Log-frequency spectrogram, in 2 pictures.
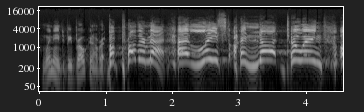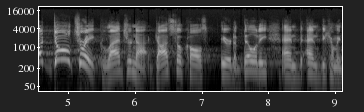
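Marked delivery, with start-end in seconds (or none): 1.0-5.4 high, slow, louder mock whine; a defensive churchgoer pleading his innocence; whiny excuse. Congregant excuse voiced by preacher.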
